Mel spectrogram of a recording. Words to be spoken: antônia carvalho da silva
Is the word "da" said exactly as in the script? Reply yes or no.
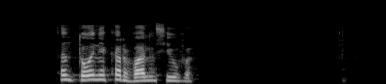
no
